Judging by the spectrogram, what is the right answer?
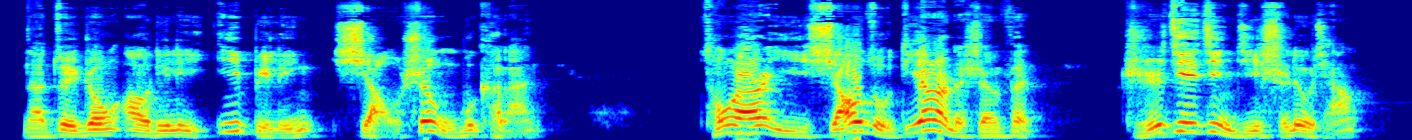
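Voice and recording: The voice carries a slightly husky edge and big pitch swings. It moves at a moderate pace. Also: man, medium pitch for a man.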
